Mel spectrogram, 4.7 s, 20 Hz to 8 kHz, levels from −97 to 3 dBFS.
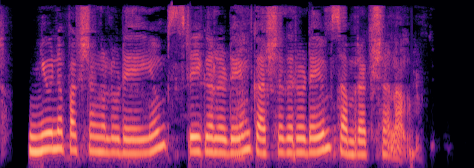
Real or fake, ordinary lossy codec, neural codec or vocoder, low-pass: real; AAC, 32 kbps; none; 7.2 kHz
